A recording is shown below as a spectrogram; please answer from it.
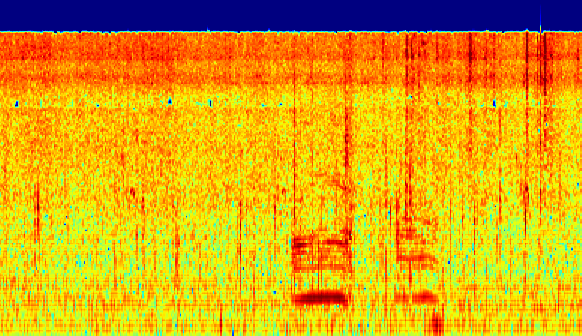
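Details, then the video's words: Two moos from a cow in a herd on a project road, calling the herd: a sustained tonal call around the middle, then a shorter second one a second later, over low rumbling background. "thesound of cows calling the herd"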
